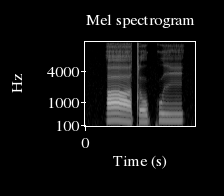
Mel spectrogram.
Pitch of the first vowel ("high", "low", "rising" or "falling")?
falling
